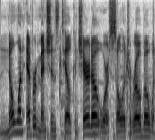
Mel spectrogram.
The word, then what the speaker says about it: Dexerto: Concerto is pronounced concerto.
